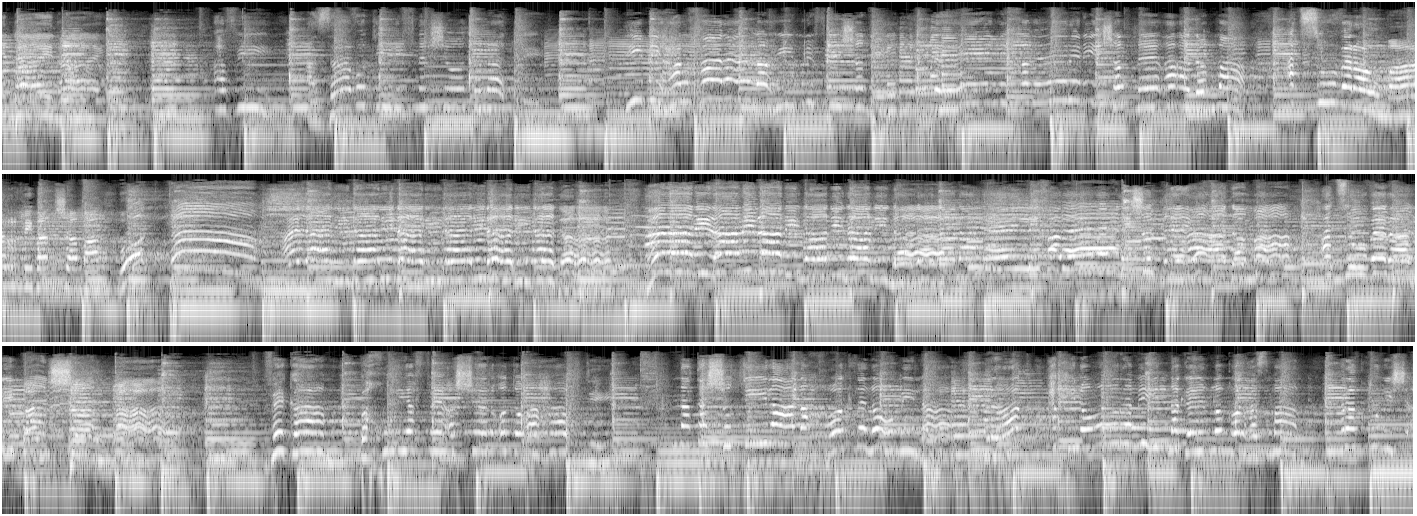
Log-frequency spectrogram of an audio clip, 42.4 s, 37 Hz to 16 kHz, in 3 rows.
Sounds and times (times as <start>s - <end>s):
Musical instrument: 0.0s - 42.3s.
